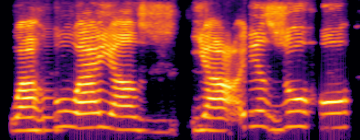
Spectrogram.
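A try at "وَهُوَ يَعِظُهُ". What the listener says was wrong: Bukan zu. Zu, ujung lidahnya dikeluarkan. Wa huwa ya'idhuhu.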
